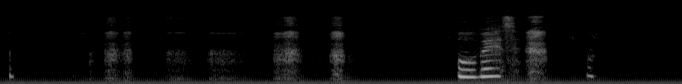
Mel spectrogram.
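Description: A young woman speaks anxiously.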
